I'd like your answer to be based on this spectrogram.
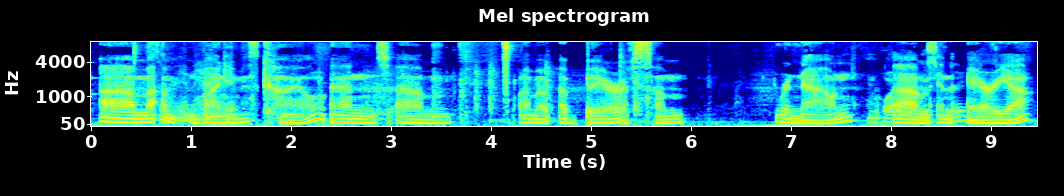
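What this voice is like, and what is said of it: Smooth whispering voice. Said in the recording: “I'm whispering because I have a beautiful whispering voice ... It's a smooth jazz operator voice.”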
